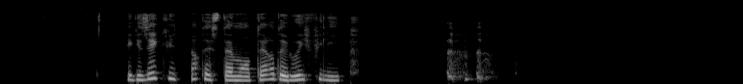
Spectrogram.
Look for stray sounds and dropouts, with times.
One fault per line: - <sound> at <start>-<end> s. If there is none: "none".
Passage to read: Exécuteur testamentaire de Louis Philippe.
- dropout at 1.8-1.9 s
- cough at 4.5-5.0 s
